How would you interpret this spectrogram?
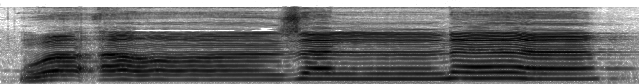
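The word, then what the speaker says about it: وَأَنزَلْنَا: Wa anzalna minal musirati maa wa anzalna minal musirati wa anzalna nun mati bertemu dengan za atau zain Cara bacanya samar didengungkan siap-siap ke huruf zanya karena bacaan ikhfa hakiki. Wa anzalna na dibaca panjang dua ketukan karena ada alif di sini.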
